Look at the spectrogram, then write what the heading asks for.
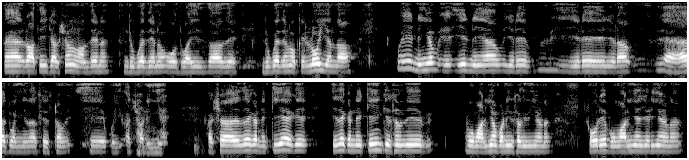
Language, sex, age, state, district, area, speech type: Dogri, male, 60+, Jammu and Kashmir, Reasi, rural, spontaneous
